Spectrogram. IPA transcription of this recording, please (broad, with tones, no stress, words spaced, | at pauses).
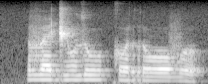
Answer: vɛ˨d͡ʒũ˨zuː˨ kʊ˨roː˨vʊ˨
